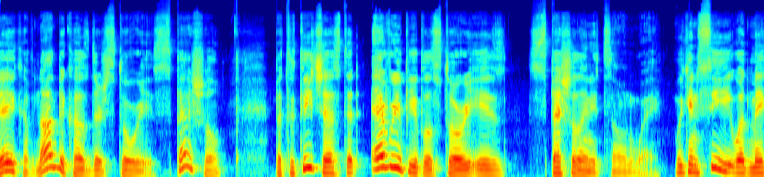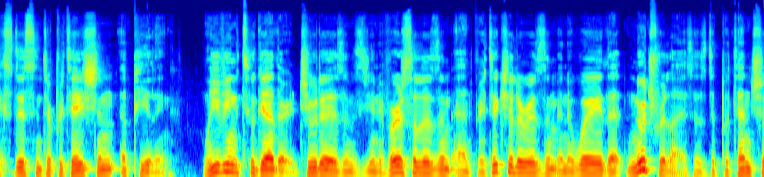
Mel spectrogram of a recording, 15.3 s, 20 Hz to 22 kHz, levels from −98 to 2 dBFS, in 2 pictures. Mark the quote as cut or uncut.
cut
